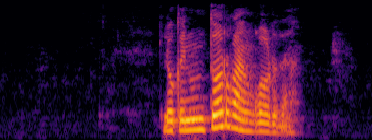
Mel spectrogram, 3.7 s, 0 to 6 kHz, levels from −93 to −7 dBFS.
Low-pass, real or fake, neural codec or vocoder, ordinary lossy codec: 5.4 kHz; real; none; Opus, 64 kbps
